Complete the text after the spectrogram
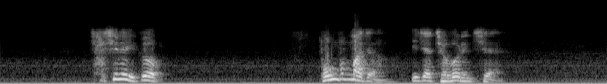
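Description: An older man speaks calmly and close to a microphone, in short phrases.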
